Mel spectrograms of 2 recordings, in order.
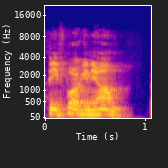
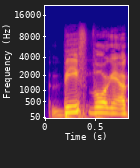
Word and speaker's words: bourguignon: Beef bourguignon. – Beef bourguignon.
